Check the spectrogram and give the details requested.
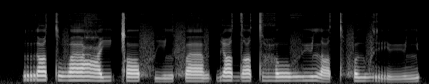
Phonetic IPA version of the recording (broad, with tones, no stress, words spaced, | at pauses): ro˦tˤva˦ ʕi˦ǀɒ˦ fi˨lfa˧vɓi˦ dˤɯ˦tˤ ɦo˦vy˦la˨tˤ fɯ˦vry˨˦l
